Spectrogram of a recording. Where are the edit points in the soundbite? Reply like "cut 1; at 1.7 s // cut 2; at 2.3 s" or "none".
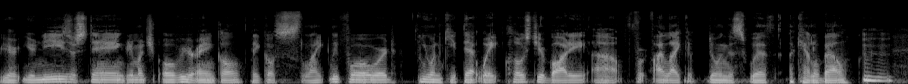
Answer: cut 1; at 1.3 s // cut 2; at 6.5 s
